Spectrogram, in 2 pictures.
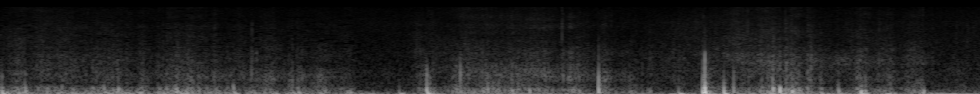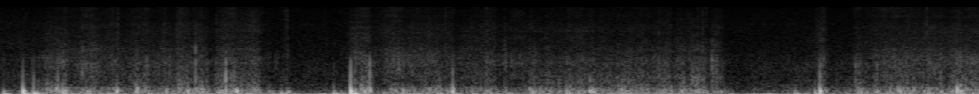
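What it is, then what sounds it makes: Thick cork square, scratched and tapped. A thick, solid cork square is held in both hands and scratched and tapped with long nails. A steady, muffled, low-pitched scratching rumble runs throughout, broken by short, sharp taps that die away almost instantly.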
